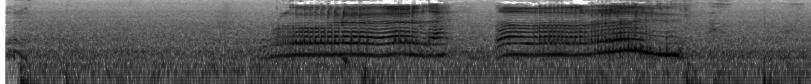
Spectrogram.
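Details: Five-month-old baby gurgling: two drawn-out, voiced vocalizations with gliding pitch, typical of normal babbling, cooing and vocal play.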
